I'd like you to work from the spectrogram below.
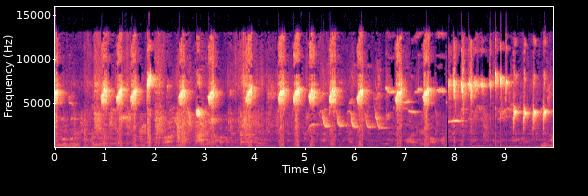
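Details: Sunbird, played as a training bird, gives a fast series of sharp, high, ringing chips at a steady pulse. The chips are broken by short descending slurred notes midway, then rapid high trills near the end. Faint speech sits underneath.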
